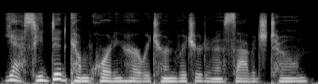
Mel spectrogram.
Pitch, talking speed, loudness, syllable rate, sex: 150 Hz, 225 wpm, -17 LUFS, 5.9 syllables/s, female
